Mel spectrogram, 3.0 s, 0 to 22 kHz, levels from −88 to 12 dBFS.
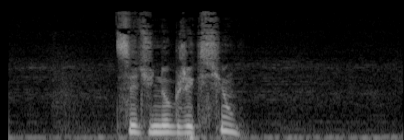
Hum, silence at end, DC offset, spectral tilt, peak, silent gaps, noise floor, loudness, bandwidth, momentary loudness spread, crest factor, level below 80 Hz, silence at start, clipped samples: none; 0.05 s; under 0.1%; -4.5 dB/octave; -10 dBFS; none; -51 dBFS; -25 LUFS; 16 kHz; 10 LU; 18 dB; -46 dBFS; 0.05 s; under 0.1%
